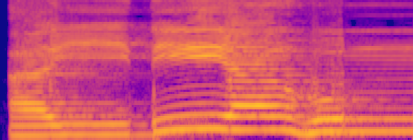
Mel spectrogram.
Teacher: nun yang tasydid disukunkan lalu dengung 2 detik atau 2 ketukan.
